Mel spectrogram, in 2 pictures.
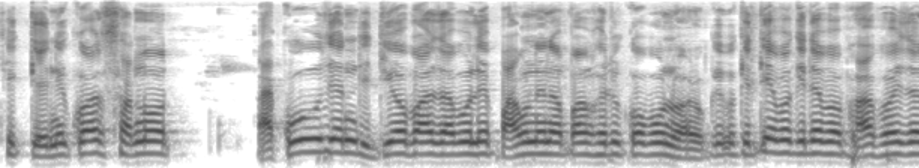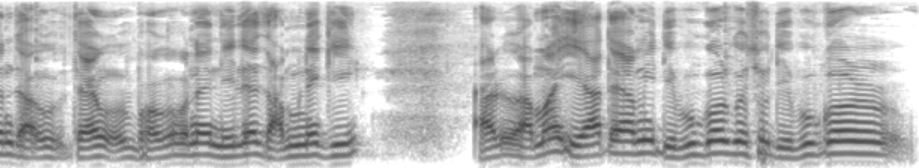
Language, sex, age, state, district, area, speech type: Assamese, male, 60+, Assam, Nagaon, rural, spontaneous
